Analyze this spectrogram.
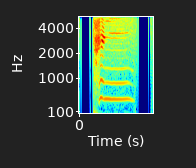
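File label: "ting1", Cantonese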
